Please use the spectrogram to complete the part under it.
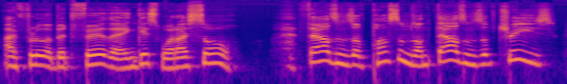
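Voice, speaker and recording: A man's voice: high voice, no room sound. Man narrating a children's storybook, dry close sound. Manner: expressive, measured storytelling in the character of a bird narrator. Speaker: storybook reader.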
